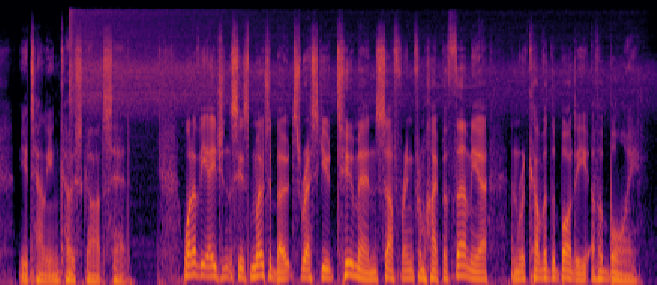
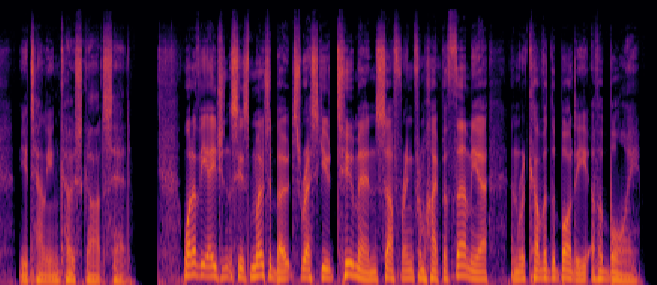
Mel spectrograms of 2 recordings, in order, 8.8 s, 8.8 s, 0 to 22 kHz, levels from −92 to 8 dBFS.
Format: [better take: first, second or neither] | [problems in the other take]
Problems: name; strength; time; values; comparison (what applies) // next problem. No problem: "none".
second | hiss; noticeable; throughout; 20 dB below the speech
